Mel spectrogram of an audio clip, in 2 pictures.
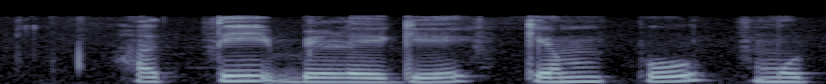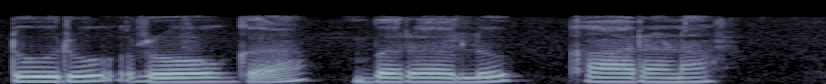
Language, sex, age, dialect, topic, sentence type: Kannada, female, 36-40, Dharwad Kannada, agriculture, question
